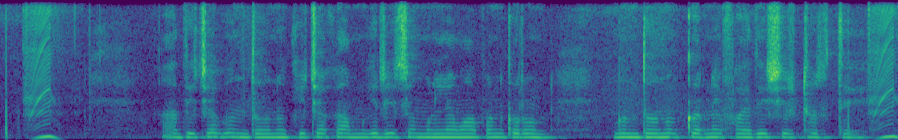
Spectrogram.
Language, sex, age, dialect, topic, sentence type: Marathi, female, 31-35, Standard Marathi, banking, statement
